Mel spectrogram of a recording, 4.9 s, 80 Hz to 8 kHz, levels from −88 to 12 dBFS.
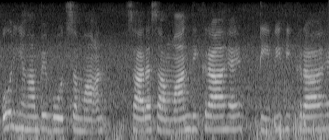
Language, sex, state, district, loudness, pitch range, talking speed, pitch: Hindi, female, Punjab, Pathankot, -18 LUFS, 225-245 Hz, 170 wpm, 235 Hz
